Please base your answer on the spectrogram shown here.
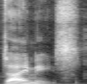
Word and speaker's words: Deimos: I should probably stipulate that with apparently Mars's moon, Deimos, is actually pronounced Dimes.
